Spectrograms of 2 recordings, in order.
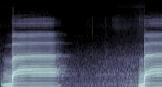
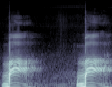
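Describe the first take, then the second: First: The vowel is a plain, thin a sound. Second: The vowel is over-opened and sounds heavy. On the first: The speaker calls it right. "তাহলে উচ্চারণটা কেমন হবে?" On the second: The speaker calls it wrong. "এতটা মুখ খুলে ফেলে যে জবরটা তখন পুর হয়ে যায়"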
